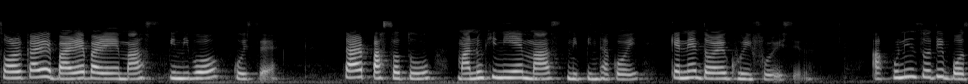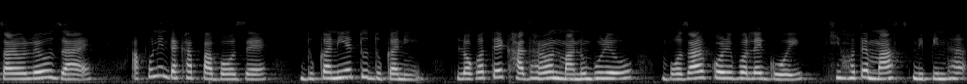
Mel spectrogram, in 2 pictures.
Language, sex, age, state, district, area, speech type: Assamese, female, 18-30, Assam, Biswanath, rural, spontaneous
